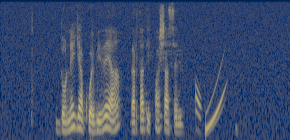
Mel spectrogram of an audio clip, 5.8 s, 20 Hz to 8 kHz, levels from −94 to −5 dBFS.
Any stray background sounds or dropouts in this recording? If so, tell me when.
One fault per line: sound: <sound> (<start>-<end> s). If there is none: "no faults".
sound: chirp (3.9-4.6 s)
